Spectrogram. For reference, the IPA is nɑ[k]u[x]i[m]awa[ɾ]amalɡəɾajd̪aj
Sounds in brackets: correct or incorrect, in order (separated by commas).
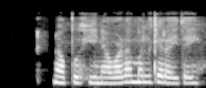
incorrect, incorrect, incorrect, incorrect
